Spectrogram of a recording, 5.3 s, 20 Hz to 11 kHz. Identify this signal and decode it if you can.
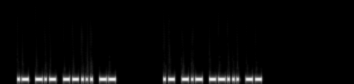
Morse code, heard as a keyed tone, about 36 wpm, 700 Hz. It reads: AK7M AK7M
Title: USA Call Signs - 4 Characters - Repeated 2x - 35wpm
